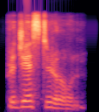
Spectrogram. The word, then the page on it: progesterone: Indian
